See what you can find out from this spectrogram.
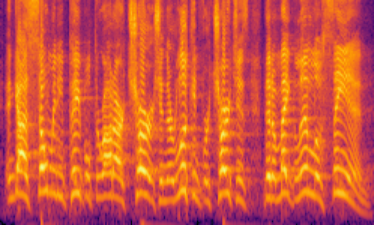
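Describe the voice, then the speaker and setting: High-voiced raspy preacher man. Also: moderate pace, fairly bright tone. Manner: fervent, building to emphatic repeated lines. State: raspy voice from cheering and allergies. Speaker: pastor. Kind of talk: preaching a sermon.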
